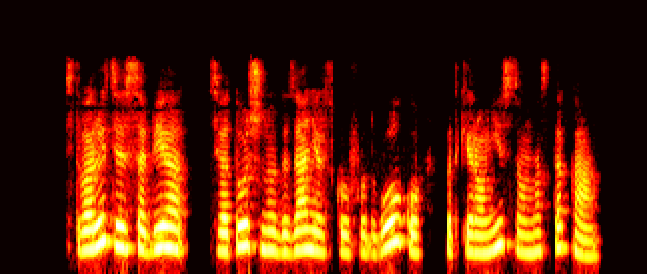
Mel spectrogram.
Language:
Belarusian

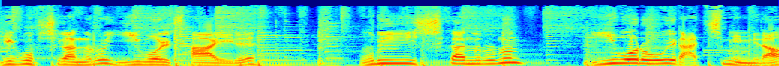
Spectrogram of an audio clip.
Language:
Korean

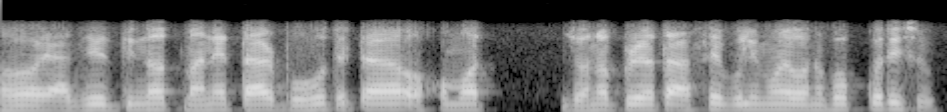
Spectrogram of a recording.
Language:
Assamese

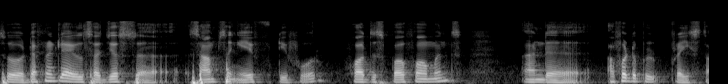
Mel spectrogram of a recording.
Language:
Tamil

